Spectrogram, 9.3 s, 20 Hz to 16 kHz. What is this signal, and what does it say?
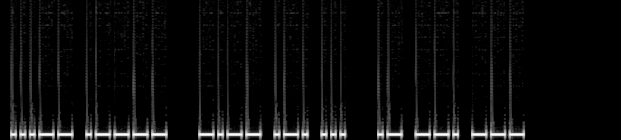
Morse code, heard as a keyed tone, about 17 wpm, 700 Hz. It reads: 31 YRS AGO
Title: Practice QSO - Exchange 3 - More Info - 17wpm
